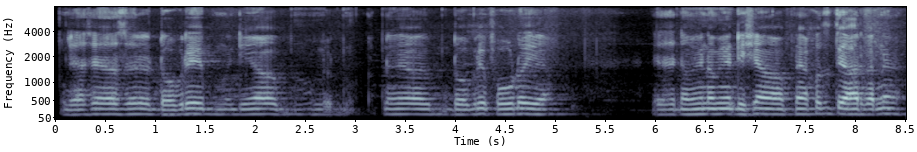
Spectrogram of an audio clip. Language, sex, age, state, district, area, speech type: Dogri, male, 30-45, Jammu and Kashmir, Reasi, urban, spontaneous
